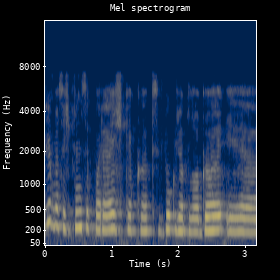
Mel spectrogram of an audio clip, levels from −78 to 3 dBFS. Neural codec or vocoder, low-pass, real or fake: codec, 16 kHz, 4 kbps, FreqCodec, smaller model; 7.2 kHz; fake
